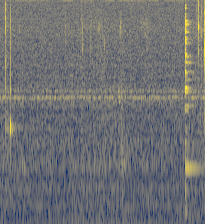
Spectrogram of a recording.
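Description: Faint pouring of whipping cream from a small measuring cup into egg mixture in a glass measuring jug, with one light clink near the end.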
